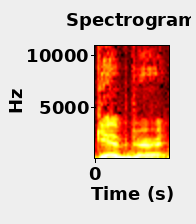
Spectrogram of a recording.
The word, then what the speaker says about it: gibbed: Getting fragged, getting jibbed or whatever. Jibbed. I mean, I always yeah. called it gibbed, but it's apparently jibbed. Is it jibbed? Yeah, It is. Yeah. I would spell it with a J.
